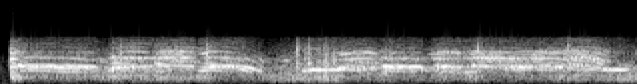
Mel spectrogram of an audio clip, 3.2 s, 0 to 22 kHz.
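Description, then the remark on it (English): Hundreds of protesters in Jakarta, Indonesia, shout in unison against the armed forces on its 53rd anniversary, demanding the army get out of civilian life, a loud, dense mass of raised voices that swells continuously, dipping briefly just past the midpoint before surging again. “Get the army out of civilian life and back into the barracks, shouted hundreds of protesters who believe the Indonesian armed forces have nothing to celebrate.”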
